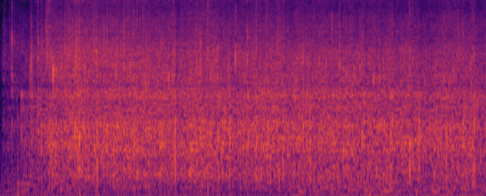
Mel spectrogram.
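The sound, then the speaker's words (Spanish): A crowd applauds, a dense, steady wash of many hands clapping that swells within the first half second and holds evenly to the end, with no voices heard. “El aplauso y todo, ¿eh?”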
